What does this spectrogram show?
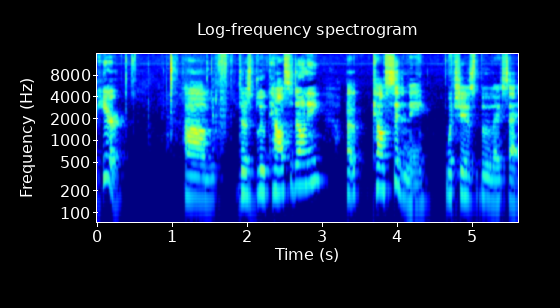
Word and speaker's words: chalcedony: I always say it wrong. I want to call it chalcedony because in Canada I think that's what they do. But here it's chalcedony, I think.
